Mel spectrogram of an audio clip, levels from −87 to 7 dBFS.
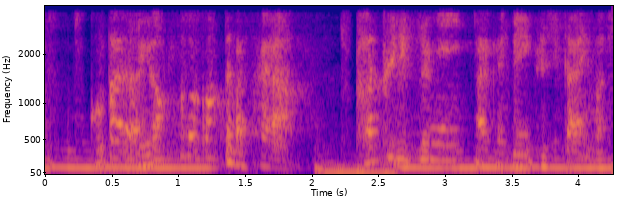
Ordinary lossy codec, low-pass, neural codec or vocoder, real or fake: none; 3.6 kHz; codec, 44.1 kHz, 2.6 kbps, DAC; fake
